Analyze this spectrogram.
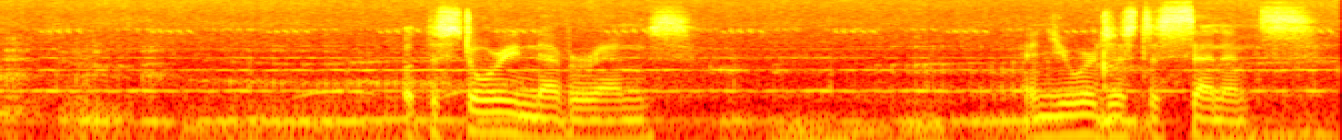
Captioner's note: panther growling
